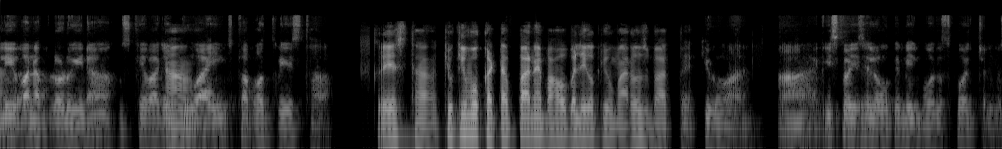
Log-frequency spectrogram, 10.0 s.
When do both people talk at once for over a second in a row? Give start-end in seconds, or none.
none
